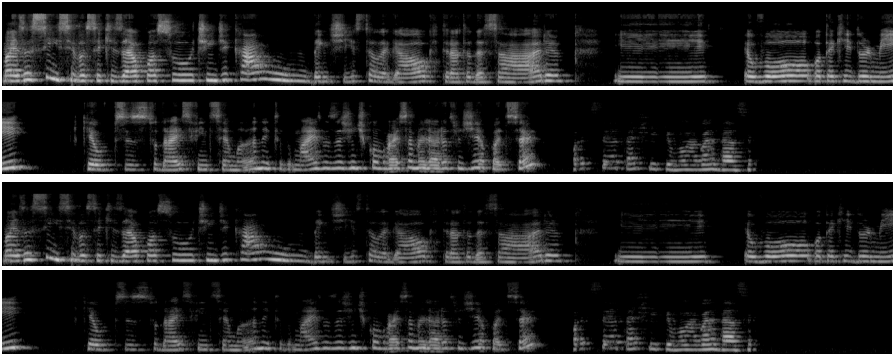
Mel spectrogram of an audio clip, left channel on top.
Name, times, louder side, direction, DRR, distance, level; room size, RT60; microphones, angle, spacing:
voice 1, 0.0-9.2 9.7-14.3, left 5 dB, 65° left, 0.4 m, -27 dB
voice 2, 14.9-16.4, right 2 dB, 15° right, 0.9 m, -32 dB
11.0 x 3.6 x 2.5 m
head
